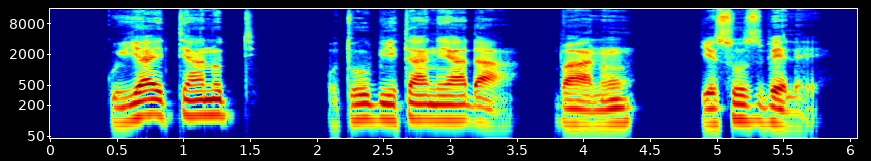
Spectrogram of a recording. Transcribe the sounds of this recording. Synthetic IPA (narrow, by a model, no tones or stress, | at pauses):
ɡ̥ʊjːaːɪt̪ːɪjaːnʊt̪ːɪ̥ | ʔɔt̪uːbiːt̪aːnɪjaːɗa̰ː | baːnuː | jɛsuːs̬bɛlḛː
